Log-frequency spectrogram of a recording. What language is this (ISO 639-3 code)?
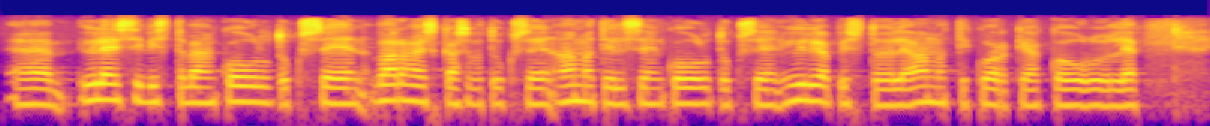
fin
